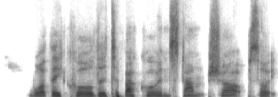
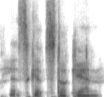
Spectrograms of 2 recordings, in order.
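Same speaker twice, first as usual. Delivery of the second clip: whisper; 6 dB quieter than usual. Real, not acted. Aside after Vamos a ello.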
